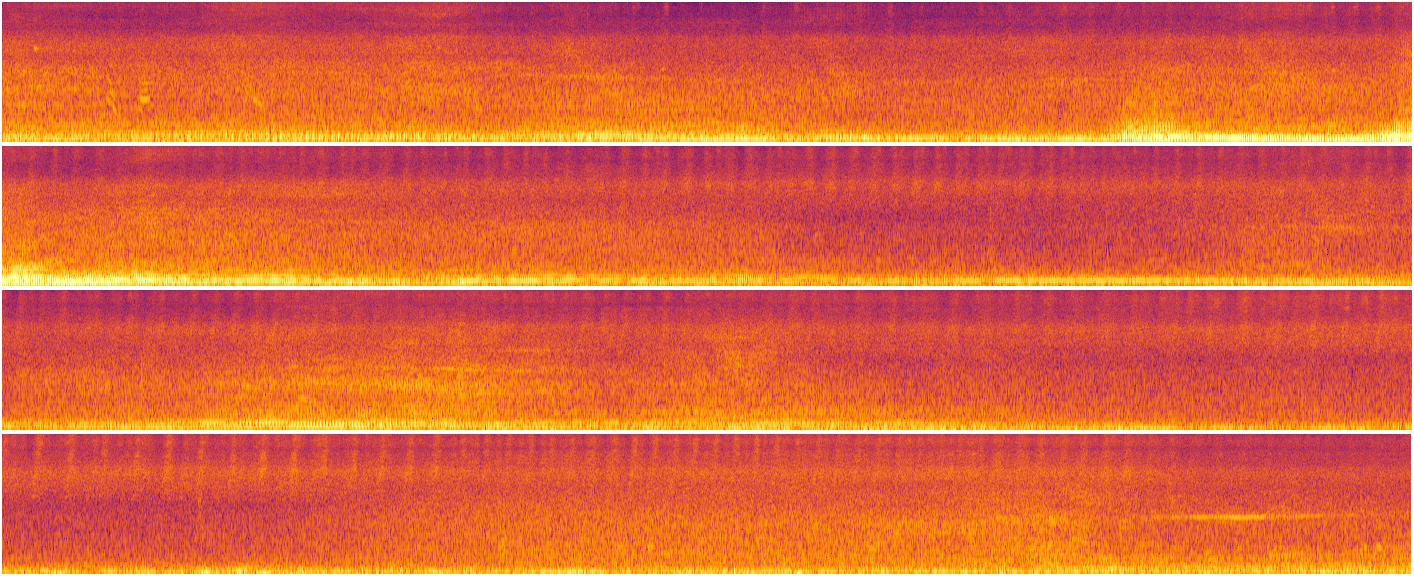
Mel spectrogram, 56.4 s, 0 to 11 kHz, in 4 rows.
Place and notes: Zhongshan N. Rd., Tamsui District - Walking on the road
Traditional temple festivals, Fireworks sound, Traffic Sound, Cicada sounds
21 June 2015, 18:09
